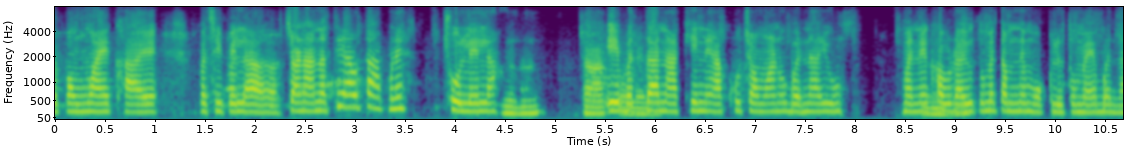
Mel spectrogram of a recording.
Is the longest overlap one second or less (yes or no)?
yes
